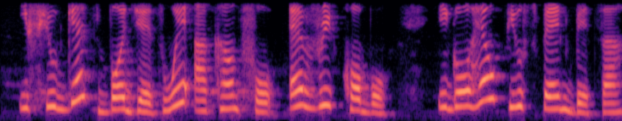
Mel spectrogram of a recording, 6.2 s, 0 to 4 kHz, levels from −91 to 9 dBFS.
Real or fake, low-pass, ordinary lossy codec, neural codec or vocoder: real; 3.6 kHz; none; none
